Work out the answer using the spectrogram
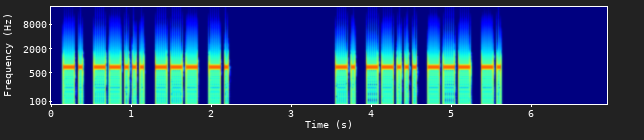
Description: Morse code, heard as a keyed tone, about 25 wpm, 700 Hz. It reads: N7ON N7ON
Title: Call Signs Repeated 3x - 25wpm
